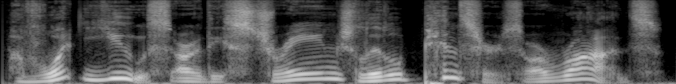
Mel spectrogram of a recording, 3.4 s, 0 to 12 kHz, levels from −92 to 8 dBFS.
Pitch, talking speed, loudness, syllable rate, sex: 160 Hz, 175 wpm, -18 LUFS, 4.9 syllables/s, male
